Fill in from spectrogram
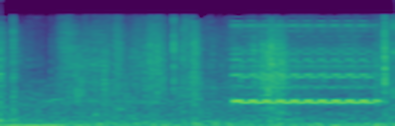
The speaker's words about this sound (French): Le bruit venait d'un réceptacle Vigilance et Propreté, en plastique vert, autrefois appelée poubelle. Au fond du réceptacle, au milieu de bouteilles vides et de journaux froissés, un vieux téléphone sonnait.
